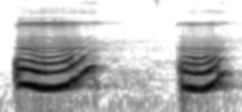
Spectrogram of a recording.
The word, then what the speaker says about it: on: K, L, O, R, K, on, not on, on. It's like a nasal sound. On. You should hear it from your nose. Your nose should be vibrating when you say it.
